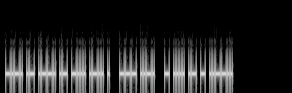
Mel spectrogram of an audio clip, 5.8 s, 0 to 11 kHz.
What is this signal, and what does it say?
Morse code, heard as a keyed tone, about 40 wpm, 700 Hz. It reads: CAPABLE OF THAT?
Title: Sentences from Top 1200 Words 40wpm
